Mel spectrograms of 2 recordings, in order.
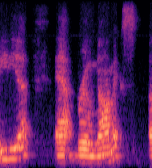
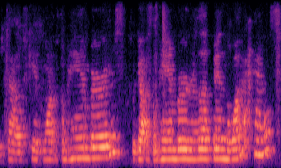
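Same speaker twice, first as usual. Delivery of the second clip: high, put-on cartoon voice; 6 semitones higher, 3 dB quieter than usual. Saying something Trump would tweet, as asked: Herbert voice from Family Guy. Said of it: "anything in the Hubert voice that Trump would say".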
